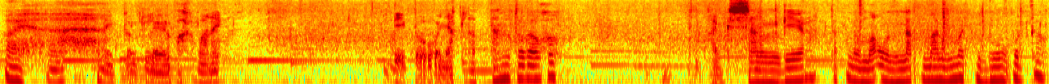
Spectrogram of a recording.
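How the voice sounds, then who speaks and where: A man's voice: mid-range voice, measured pace, pauses often, music in the background, lightly acted. A man acting a comic, flustered village chairman in an Ilocano radio drama, muttering and exclaiming to himself. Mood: musing, grumbling.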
